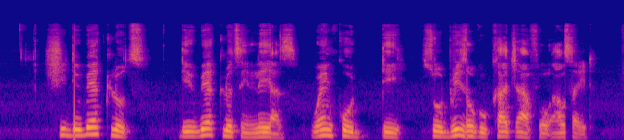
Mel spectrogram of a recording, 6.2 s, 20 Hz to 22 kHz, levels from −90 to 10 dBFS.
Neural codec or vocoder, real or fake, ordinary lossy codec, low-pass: none; real; MP3, 96 kbps; 10.8 kHz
